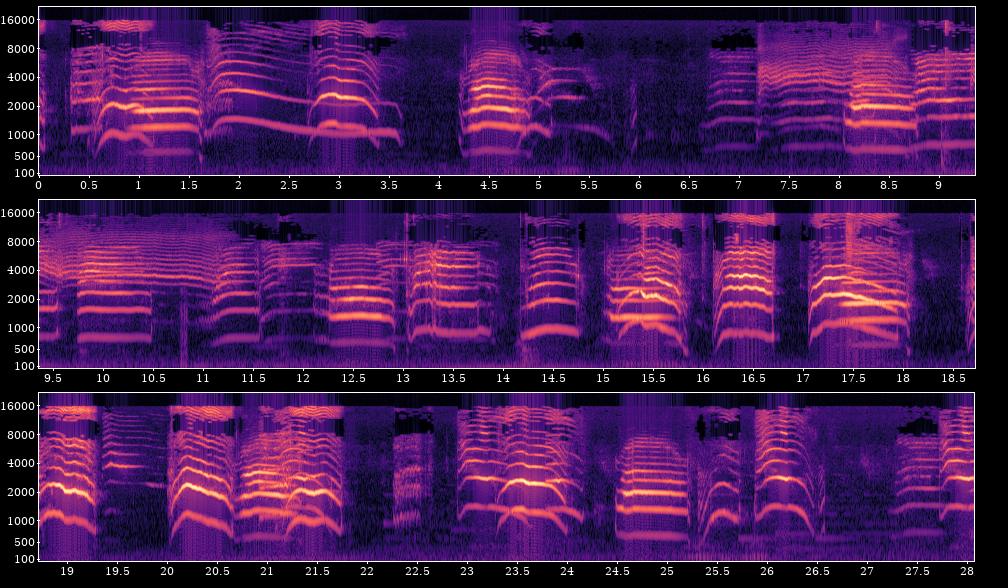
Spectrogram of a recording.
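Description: Domestic cats meowing over and over: a long series of short meows that rise and fall in pitch, with a pause of a couple of seconds about six seconds in.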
